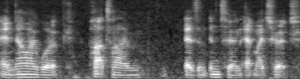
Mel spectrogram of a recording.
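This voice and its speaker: The speaker is a man with a New Zealand accent. He talks at a moderate pace. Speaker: musician and church intern. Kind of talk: testimony.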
